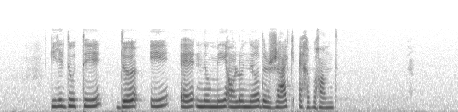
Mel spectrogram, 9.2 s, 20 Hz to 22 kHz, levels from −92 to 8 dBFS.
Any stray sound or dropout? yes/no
no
